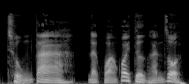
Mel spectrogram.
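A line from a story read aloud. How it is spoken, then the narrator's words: Sigh. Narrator (Vietnamese): Ô Nhất Dương thở dài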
